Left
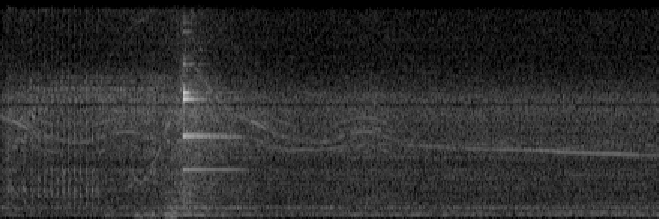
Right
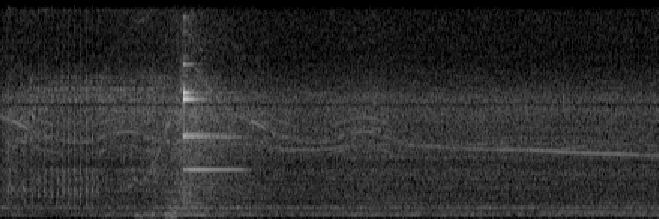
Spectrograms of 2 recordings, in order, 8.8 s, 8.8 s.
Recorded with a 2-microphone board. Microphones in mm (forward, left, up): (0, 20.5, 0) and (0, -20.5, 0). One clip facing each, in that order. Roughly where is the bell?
Centre.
